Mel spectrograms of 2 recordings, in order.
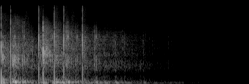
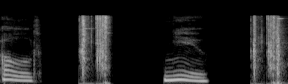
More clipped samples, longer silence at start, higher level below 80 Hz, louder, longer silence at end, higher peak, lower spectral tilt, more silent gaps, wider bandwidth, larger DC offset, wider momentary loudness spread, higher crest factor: neither; about the same, 0 s vs 0 s; about the same, -46 dBFS vs -44 dBFS; second, -28 LUFS vs -19 LUFS; first, 1.05 s vs 0 s; second, -4 dBFS vs 0 dBFS; about the same, -2.5 dB/octave vs -2 dB/octave; second, none vs 0.45-0.78 s, 1.14-1.62 s, 2.11-2.49 s; first, 17 kHz vs 10.5 kHz; neither; about the same, 19 LU vs 18 LU; first, 28 dB vs 22 dB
